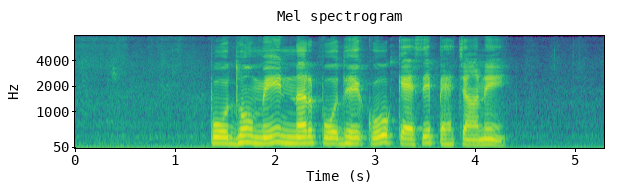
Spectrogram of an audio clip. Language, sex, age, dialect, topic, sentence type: Hindi, male, 18-24, Marwari Dhudhari, agriculture, question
